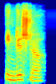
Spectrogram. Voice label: "indicia", Indian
